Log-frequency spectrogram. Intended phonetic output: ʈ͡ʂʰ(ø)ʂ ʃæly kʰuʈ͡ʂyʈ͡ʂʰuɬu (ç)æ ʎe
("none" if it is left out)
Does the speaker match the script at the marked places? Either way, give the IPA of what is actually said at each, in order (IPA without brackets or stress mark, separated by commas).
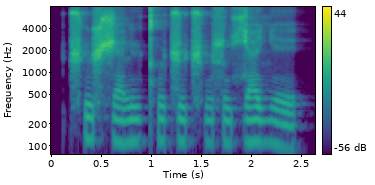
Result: y, ç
